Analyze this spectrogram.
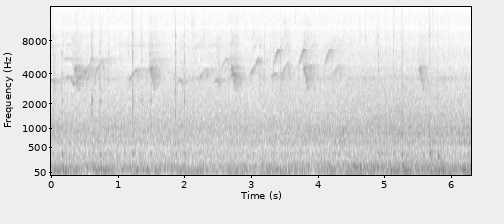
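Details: Varied tit filmed in spring while vigorously pecking open sunflower seeds; a string of brief upslurred chips repeats about twice a second, mixed with faint taps and a constant low outdoor hum.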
